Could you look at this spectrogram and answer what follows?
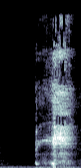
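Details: Sneeze: a short indrawn breath, then one loud explosive sneeze, deliberately triggered by inhaling dust from books in someone with pollen allergy symptoms.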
